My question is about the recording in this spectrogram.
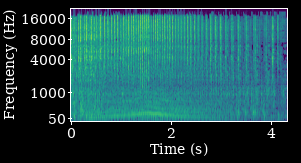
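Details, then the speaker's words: Craftsman chipper vac stored a long time, with new spark plug and gas poured into the carb throat: fast small-engine firing slows and fades within seconds; runs only on the prime, fuel starved by a varnished carburetor. "fortunately the engine started and ran for a few seconds which is great news"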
